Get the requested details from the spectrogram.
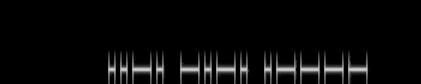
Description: Morse code, heard as a keyed tone, about 20 wpm, 700 Hz. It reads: FC1
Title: Callsign Prefixes for Top 50 DXCC - 20wpm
